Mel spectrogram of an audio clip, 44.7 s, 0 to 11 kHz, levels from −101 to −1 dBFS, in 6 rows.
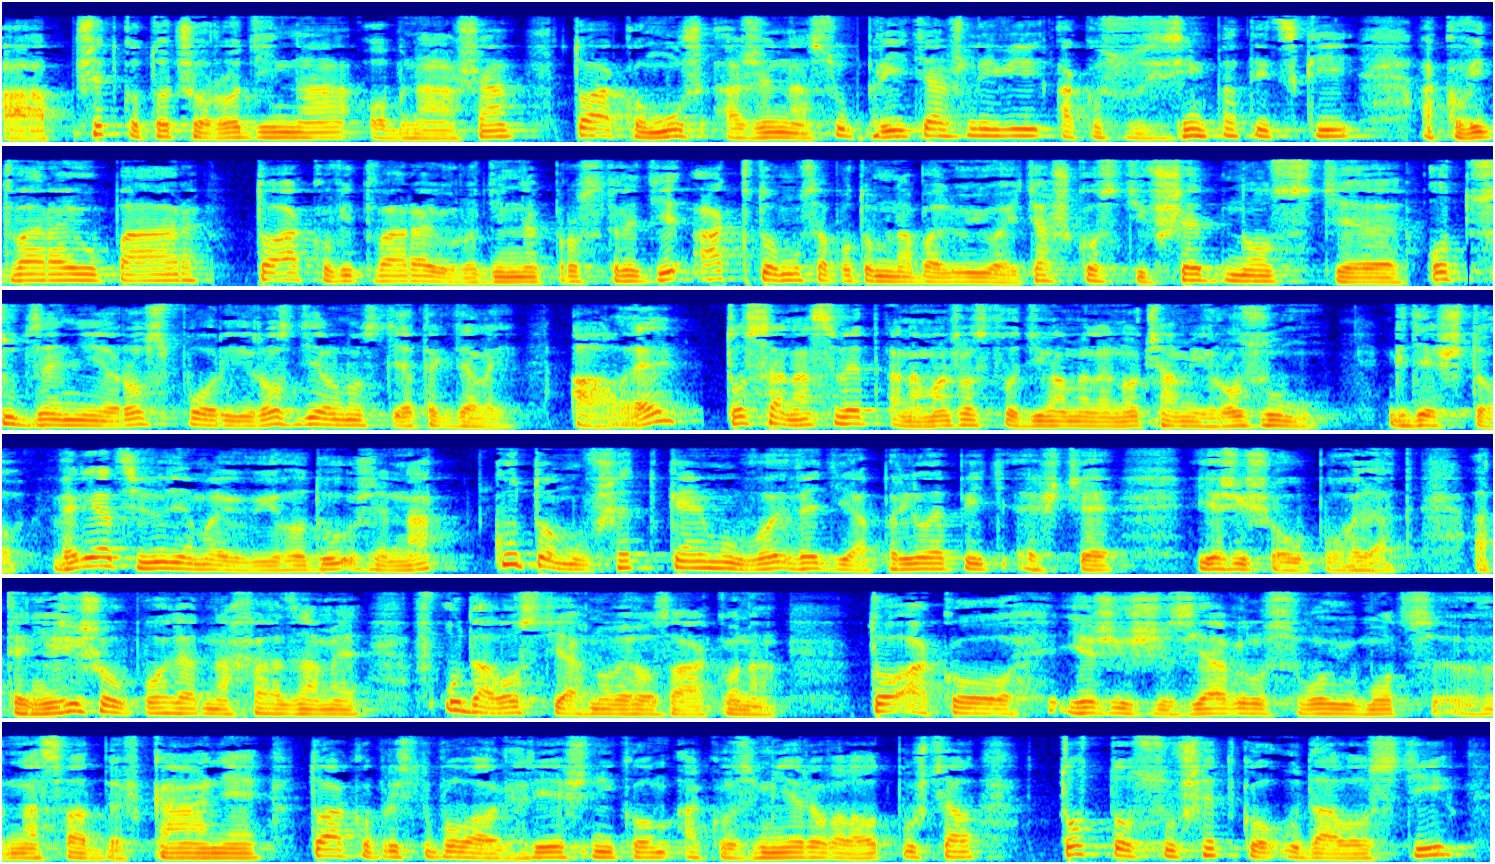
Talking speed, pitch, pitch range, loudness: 135 wpm, 125 Hz, 110-145 Hz, -26 LUFS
